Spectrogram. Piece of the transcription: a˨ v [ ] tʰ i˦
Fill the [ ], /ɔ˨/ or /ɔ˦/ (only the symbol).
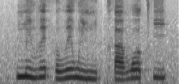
ɔ˦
